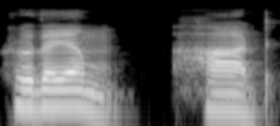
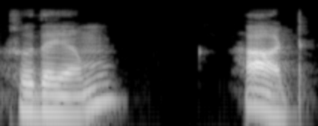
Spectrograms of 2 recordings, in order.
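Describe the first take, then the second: No difference in how they are said.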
